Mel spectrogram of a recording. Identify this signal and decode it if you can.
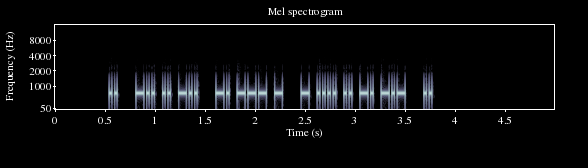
Morse code, heard as a keyed tone, about 44 wpm, 700 Hz. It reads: I DID NOT THINK I
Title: Sets of 5 Words Encore 45wpm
